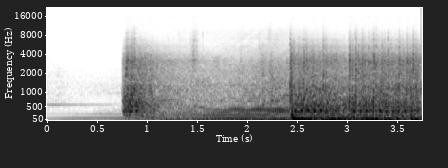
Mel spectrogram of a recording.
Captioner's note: gunfire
